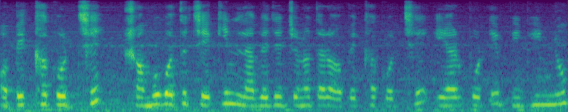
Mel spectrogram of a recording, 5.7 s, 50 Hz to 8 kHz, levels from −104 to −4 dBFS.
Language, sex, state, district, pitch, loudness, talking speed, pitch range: Bengali, female, West Bengal, Dakshin Dinajpur, 230 Hz, -24 LUFS, 135 wpm, 220-260 Hz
